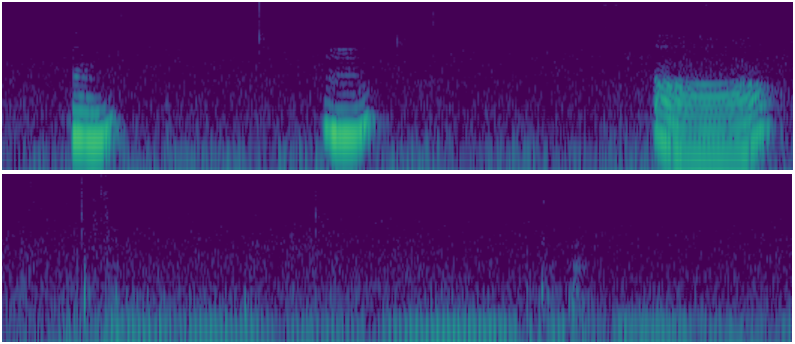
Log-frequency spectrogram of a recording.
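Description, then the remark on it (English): Bambi, a domestic cat and the first cat the speaker adopted, meows three times, two short calls followed by a longer, wavering one, over a steady low purring rumble, with a person briefly reacting softly in between. “Speaking of the devil, Bambi, who was the first cat I adopted?”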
